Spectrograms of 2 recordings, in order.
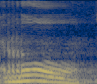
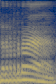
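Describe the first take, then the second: First: The syllable is heavy, with a full vowel. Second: The syllable is light, with a thin vowel. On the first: The speaker calls it right. "Kalau fathah maka dia tebal" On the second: The speaker calls it wrong. "bukan ra"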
